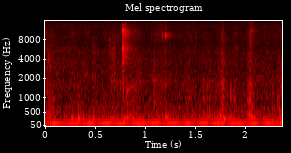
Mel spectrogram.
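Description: A few light clicks and handling noises from a handbag and a bag organizer being worked into it, over a steady low hum.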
